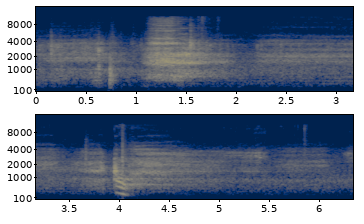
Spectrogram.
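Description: A person's breath sounds close to the microphone, loudest as a short breathy burst about a second in, with a few small clicks and a brief falling voice sound about four seconds in.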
